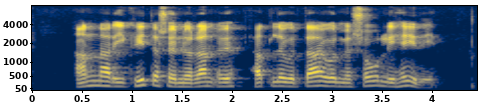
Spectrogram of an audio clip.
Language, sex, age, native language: Icelandic, male, 50-59, Icelandic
